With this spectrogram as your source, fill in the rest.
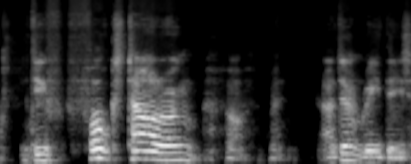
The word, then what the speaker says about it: Volkstrauertag: So you've got Volk, you've got Trauer and Tag, and the S is purely there so that you can actually pronounce it as one word.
